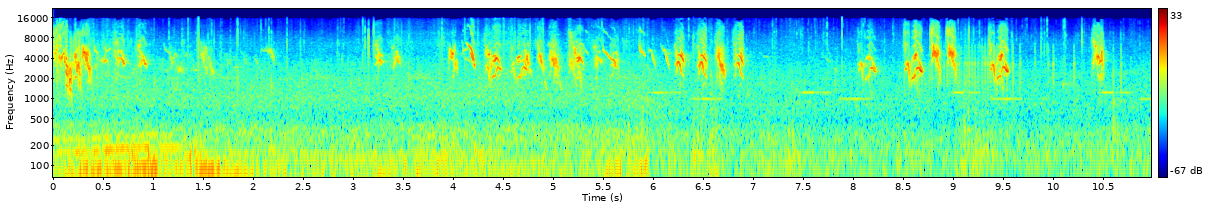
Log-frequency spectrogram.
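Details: Sparrows coming together on a plum tree at a Tenmangu shrine on 10 February 2024, chirping in lively irregular runs, with a soft low hum early and a faint repeated tone later.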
